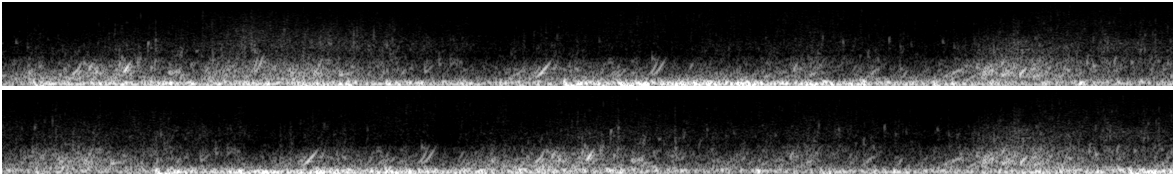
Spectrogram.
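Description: Wind rushes loudly past a falling figure.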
